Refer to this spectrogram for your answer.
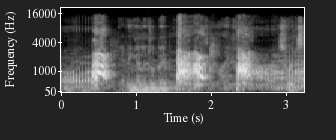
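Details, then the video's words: Yorkshire Terrier indoors barking at a DVD player: three sharp, high, yappy barks spaced about a second apart, with faint background sound between them. "Yorkie Barking at the DVD Player"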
